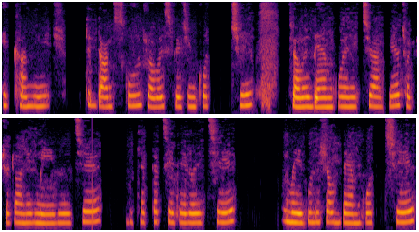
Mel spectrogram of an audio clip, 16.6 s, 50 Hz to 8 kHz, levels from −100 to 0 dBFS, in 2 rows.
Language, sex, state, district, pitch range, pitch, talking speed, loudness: Bengali, female, West Bengal, Paschim Medinipur, 250-275 Hz, 260 Hz, 100 wpm, -28 LUFS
